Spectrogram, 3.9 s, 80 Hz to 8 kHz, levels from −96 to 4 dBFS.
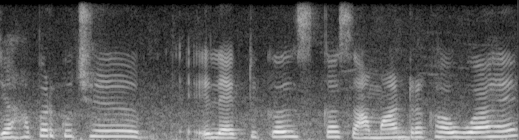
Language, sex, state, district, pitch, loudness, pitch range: Hindi, female, Chhattisgarh, Raigarh, 280 Hz, -15 LUFS, 250-295 Hz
